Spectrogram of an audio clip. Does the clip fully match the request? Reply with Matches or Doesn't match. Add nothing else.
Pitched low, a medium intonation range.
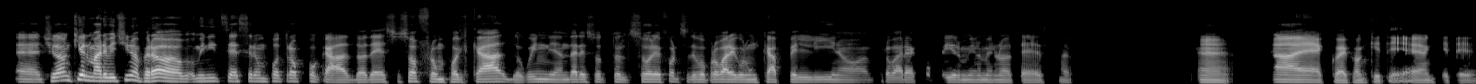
Matches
